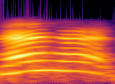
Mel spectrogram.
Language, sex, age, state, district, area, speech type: Bengali, female, 45-60, West Bengal, Birbhum, urban, conversation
